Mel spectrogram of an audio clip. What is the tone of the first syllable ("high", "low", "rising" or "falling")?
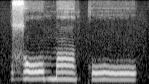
high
